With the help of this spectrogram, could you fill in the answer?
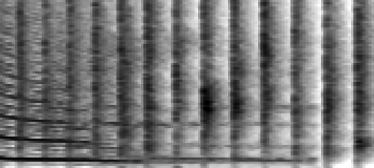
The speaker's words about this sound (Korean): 박수!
